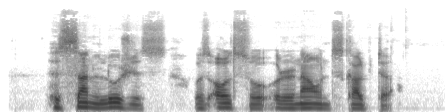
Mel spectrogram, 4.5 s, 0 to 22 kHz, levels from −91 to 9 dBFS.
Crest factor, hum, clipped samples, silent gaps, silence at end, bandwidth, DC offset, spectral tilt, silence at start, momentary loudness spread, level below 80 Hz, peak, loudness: 20 dB; none; under 0.1%; none; 0.55 s; 15.5 kHz; under 0.1%; -5.5 dB/octave; 0.5 s; 14 LU; -58 dBFS; -4 dBFS; -22 LUFS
